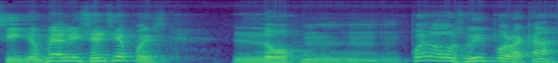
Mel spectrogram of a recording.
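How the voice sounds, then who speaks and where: A man at a very slow pace, with lively intonation. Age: 70s. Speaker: independent physics researcher. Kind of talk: video monologue. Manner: halting.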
